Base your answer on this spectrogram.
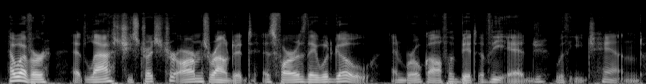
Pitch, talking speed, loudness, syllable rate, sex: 110 Hz, 240 wpm, -21 LUFS, 5.3 syllables/s, male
